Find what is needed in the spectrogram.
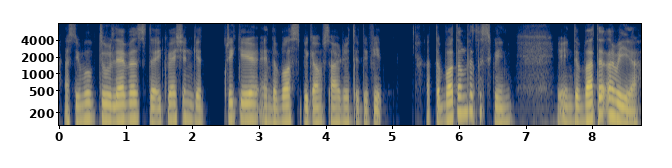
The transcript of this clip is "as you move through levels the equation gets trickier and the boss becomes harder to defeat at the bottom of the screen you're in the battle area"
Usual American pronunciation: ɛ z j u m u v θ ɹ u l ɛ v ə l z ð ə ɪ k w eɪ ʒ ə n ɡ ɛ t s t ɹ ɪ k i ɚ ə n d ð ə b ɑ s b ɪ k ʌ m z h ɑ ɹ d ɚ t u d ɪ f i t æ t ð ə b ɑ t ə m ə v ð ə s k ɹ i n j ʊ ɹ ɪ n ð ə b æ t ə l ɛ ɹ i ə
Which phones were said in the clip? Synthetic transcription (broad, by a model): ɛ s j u m u v t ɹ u l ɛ v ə l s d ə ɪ k w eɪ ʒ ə n ɡ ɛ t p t ɹ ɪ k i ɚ ə n d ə b ɑ s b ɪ k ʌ m s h ɑ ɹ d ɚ t u d ɪ f i t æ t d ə b ɑ t ə m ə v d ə s k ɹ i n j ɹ ɪ n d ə b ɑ t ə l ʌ ɹ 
